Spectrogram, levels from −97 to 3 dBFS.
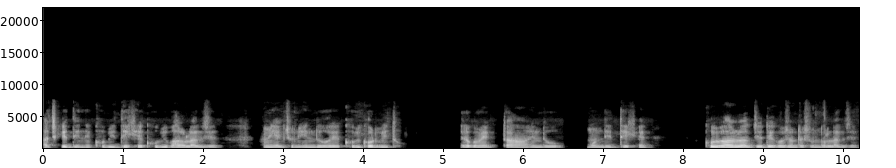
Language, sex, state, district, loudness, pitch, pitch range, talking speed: Bengali, male, West Bengal, North 24 Parganas, -22 LUFS, 105 Hz, 100-115 Hz, 160 wpm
